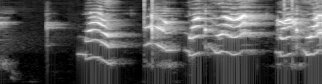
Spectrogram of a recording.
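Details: Green ringneck parrot talking in several loud, wavering, harmonic phrases that bend up and down, separated by brief gaps, sounding like imitated words.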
